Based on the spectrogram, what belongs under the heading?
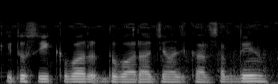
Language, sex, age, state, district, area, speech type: Punjabi, male, 30-45, Punjab, Hoshiarpur, rural, spontaneous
